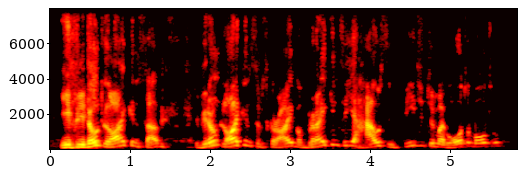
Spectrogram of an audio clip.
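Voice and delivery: attempted Scottish accent, very high. Trying out different accents for viewers, still working on it: attempted Scottish accent. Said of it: "What's the Scottish version of that?".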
